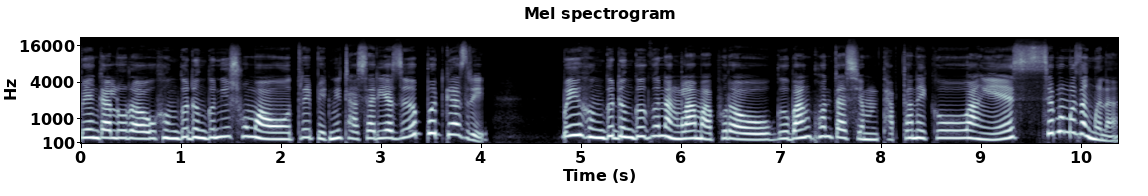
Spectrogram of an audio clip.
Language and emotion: Bodo, disgusted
